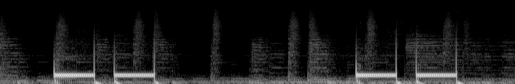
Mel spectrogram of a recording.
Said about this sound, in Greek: Κανένα Γιώργο δεν σηκώνει σήμερα το τηλέφωνο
